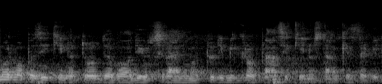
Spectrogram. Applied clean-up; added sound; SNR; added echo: none; none; none; reverberation time 2.1 s.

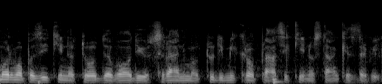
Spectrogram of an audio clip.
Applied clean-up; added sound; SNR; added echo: none; none; none; none.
